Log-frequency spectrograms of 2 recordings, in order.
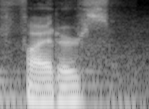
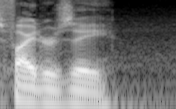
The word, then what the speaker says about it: FighterZ: People pronounce it FighterZ, because that uppercase Z is dumb. – Oh, okay, we are talking about FighterZ. The actual proper name is FighterZ.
